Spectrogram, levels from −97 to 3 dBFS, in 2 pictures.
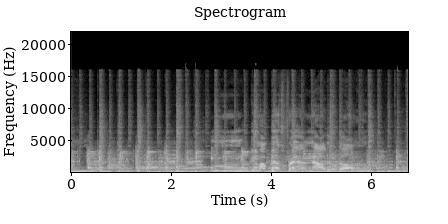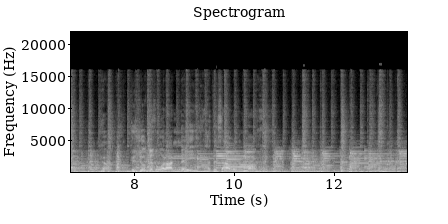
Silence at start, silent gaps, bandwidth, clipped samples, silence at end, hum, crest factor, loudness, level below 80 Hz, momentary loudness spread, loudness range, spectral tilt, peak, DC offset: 0 s; none; 16.5 kHz; under 0.1%; 0 s; none; 18 dB; -22 LUFS; -32 dBFS; 6 LU; 3 LU; -5 dB/octave; -4 dBFS; under 0.1%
